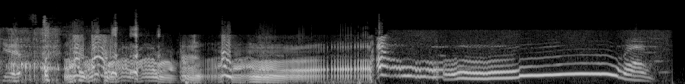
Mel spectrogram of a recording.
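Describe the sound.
A dog whining and grunting for her rope when it is put up out of reach: choppy, growly yips and grunts, then a long, high whine that wavers and falls in pitch.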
